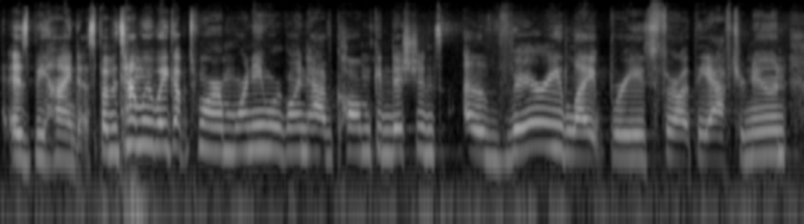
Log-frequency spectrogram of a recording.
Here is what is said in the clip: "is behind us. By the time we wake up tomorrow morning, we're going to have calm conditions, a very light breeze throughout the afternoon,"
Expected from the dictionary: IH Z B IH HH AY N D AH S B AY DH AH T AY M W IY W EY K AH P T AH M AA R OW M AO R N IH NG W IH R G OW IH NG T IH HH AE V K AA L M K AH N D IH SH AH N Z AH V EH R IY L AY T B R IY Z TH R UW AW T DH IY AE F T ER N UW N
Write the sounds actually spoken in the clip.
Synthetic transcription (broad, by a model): IH Z B IH HH AY N D AH S B AY DH AH T AY M W IY W EY K AH P T AH M AA R OW M AO R N IH NG W IH R G OW IH NG T IH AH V K AA L M K AH N D IH SH AH N Z AH V EH R IY L AY T B R IY Z TH R UW AW T DH IY AE F T ER N UW N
